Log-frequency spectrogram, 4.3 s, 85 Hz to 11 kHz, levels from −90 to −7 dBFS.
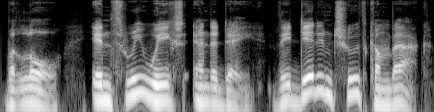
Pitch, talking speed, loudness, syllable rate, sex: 130 Hz, 195 wpm, -17 LUFS, 3.8 syllables/s, male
